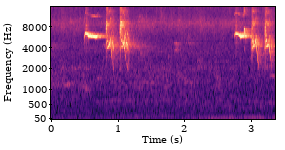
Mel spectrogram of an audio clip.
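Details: Cinereous tit singing sharp, provoking phrases: a thin high whistle leading into two or three quick chirps, the phrase repeated after about two seconds.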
